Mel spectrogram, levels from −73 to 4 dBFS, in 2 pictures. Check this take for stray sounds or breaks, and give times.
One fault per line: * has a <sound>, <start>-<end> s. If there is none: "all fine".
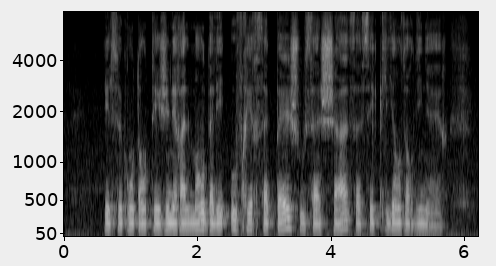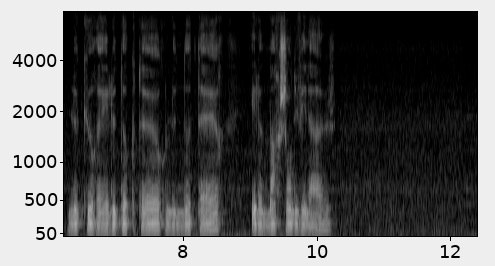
all fine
